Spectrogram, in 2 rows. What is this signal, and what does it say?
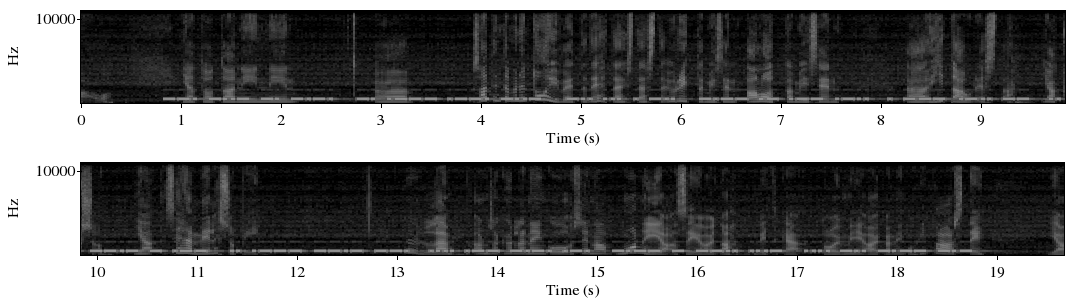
Morse code, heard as a keyed tone, hand-sent with a paddle, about 34 wpm, 550 Hz, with speech in Finnish. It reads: GXNC NJPX DSED YAWL EOLM IQTW IJQG HWCR YTZV HDYK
